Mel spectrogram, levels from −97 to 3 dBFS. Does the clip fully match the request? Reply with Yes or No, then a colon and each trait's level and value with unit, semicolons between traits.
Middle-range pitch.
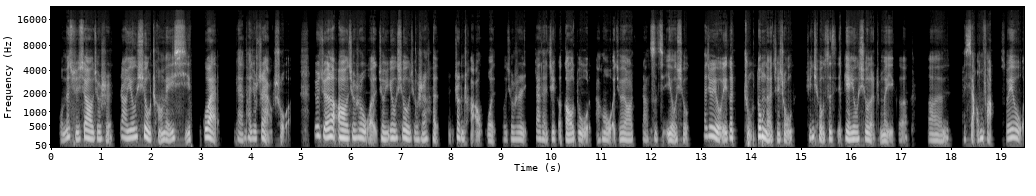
Yes: medium, 165 Hz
